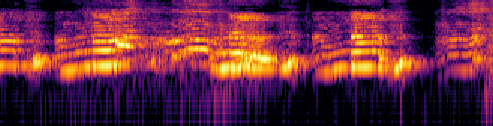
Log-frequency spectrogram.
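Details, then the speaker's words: Toddler crying after being left by a parent on her first day at work, seemingly missing them: sobbing, wavering bursts with catches between, in a small room. "is actually crying I think he start to miss to his bab so uh let's go look for him"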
